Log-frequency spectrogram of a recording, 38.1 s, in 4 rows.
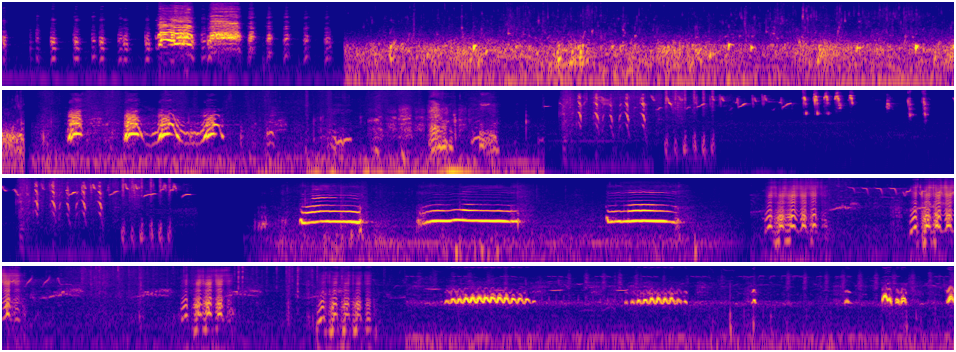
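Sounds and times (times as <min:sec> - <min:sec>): dog yipping: 0:10.2 - 0:12.3
high chirping calls: 0:14.9 - 0:21.0.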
